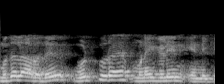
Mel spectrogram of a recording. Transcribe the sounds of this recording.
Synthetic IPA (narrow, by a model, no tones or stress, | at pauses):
mʊðɐlaːʋɐðɯʋuːʈ̚pɯrɐmʊɳɐɪɣɐɭɪnʔɛɳːɪkː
